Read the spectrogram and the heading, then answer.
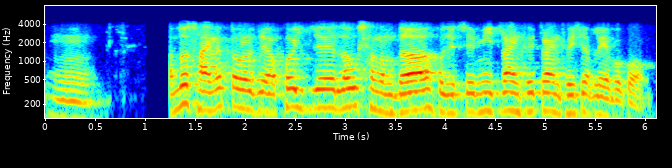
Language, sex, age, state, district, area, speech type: Manipuri, male, 30-45, Manipur, Kangpokpi, urban, conversation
